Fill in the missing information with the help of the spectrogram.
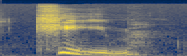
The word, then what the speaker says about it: Kiem: It's a German name that travelled to Australia and got all confused. So, in Germany, you would pronounce it Kiem, but you know, the other side of the world, you spin things around a bit. It's Kiem.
